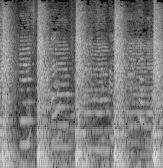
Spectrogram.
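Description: Brass band music with held horn notes over a steady percussion beat of just under two strikes a second.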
